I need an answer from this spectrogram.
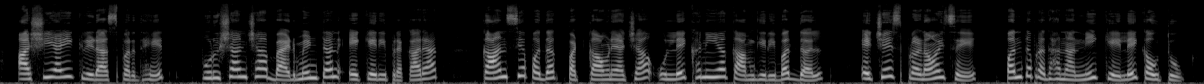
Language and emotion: Marathi, neutral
